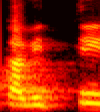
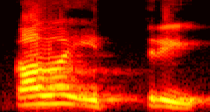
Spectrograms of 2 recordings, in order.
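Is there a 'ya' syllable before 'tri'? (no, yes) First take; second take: no; yes. First: It is said with no 'ya' before 'tri'. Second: It is said with 'ya' before 'tri'. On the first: The speaker calls it wrong. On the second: The speaker calls it right.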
